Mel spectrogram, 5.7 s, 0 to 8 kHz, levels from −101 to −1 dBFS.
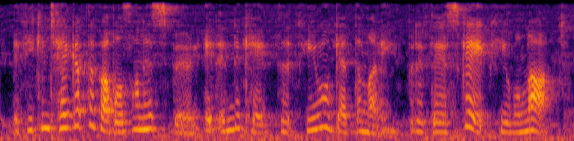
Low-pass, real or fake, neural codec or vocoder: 7.2 kHz; fake; codec, 16 kHz, 16 kbps, FunCodec, trained on Chinese and English, 50 frames a second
